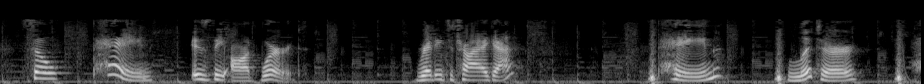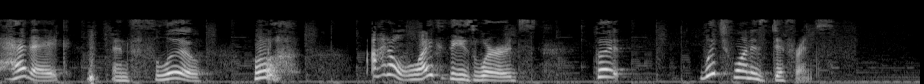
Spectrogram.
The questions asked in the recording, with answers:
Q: Ugh, I don't like these words, but which one is different?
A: The answer is litter.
